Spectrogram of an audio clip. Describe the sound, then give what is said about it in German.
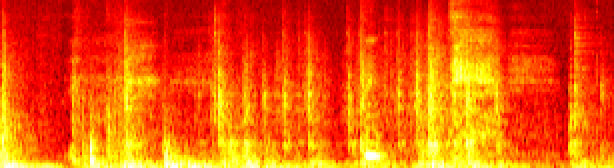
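A jammed door, its frame apparently squeezed by an avalanche, is rattled hard, producing an irregular run of clunks and metallic clatters as the handle is yanked again and again for several seconds. “Die Tür klemmt.”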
